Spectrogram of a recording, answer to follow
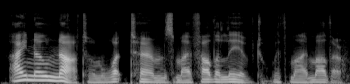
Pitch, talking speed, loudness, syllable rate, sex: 120 Hz, 205 wpm, -22 LUFS, 4.6 syllables/s, male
